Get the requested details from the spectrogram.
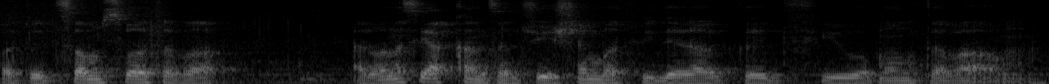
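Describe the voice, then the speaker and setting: In a strong Trinidadian accent, a man speaks at a fairly quick pace. His pitch is fairly low and his intonation fairly even. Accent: thick Trinidadian. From Trinidad and Tobago. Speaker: chef and restaurant owner. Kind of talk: casual interview chat.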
